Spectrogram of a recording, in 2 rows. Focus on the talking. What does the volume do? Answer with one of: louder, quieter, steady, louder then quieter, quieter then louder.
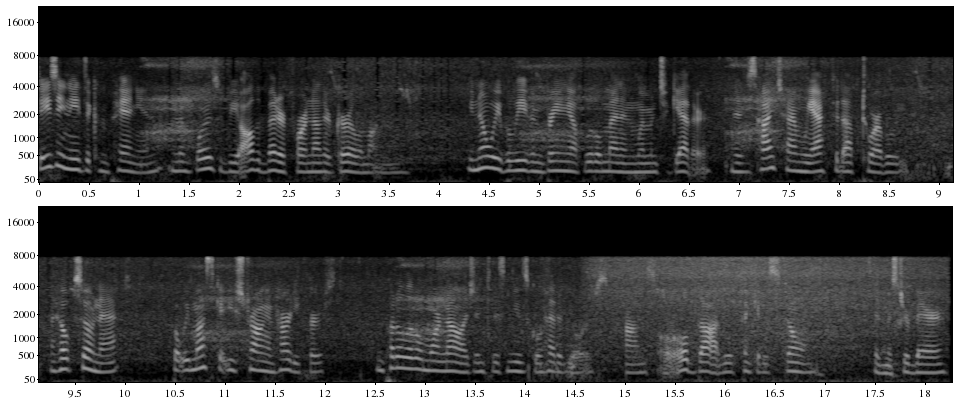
steady.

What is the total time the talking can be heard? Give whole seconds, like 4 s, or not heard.
18 s.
